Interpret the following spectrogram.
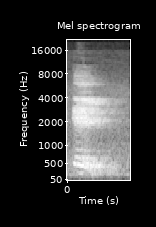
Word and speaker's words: El: Dios se dice Él.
